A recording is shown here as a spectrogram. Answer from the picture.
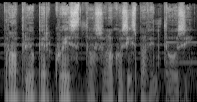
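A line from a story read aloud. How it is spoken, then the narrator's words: Quiet, soft. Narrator (Italian): disse piano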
